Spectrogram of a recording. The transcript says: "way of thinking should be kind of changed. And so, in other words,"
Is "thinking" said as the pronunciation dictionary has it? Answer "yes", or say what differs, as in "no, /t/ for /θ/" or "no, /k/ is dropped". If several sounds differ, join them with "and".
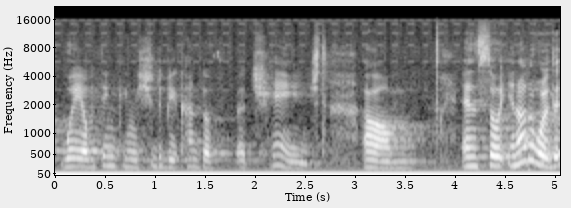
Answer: yes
